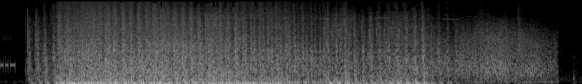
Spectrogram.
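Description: Dense, sustained automatic gunfire in a GTA roleplay police shootout, loud and continuous for several seconds, with rapid overlapping shots before it cuts off abruptly.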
